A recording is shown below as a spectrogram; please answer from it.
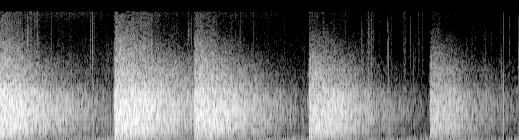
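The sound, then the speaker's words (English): Revolver shots are fired from behind a rock. Several sharp, loud bursts arrive in an uneven sequence, and each one cuts off into a long, noisy, decaying tail. “A bit far for a revolver, but here goes.”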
